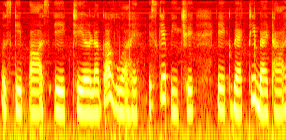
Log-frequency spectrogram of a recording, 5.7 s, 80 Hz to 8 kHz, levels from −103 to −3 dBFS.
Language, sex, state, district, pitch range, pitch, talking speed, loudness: Hindi, female, Jharkhand, Ranchi, 195-215 Hz, 200 Hz, 135 wpm, -16 LUFS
